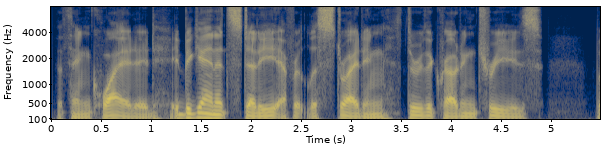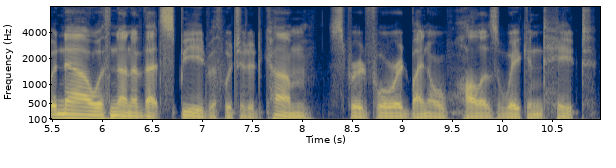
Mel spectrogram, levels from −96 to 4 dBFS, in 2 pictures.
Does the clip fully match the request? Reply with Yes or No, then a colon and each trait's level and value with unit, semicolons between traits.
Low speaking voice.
Yes: very low, 85 Hz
